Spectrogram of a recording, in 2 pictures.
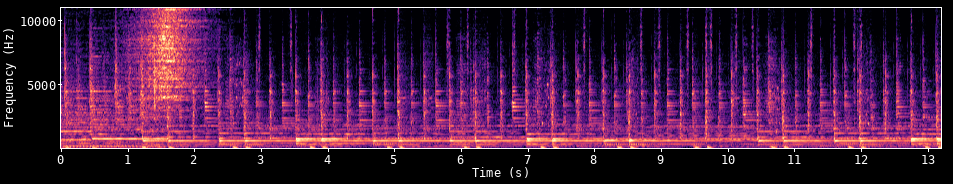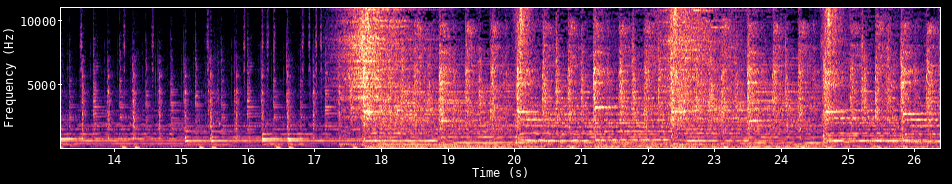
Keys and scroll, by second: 0.0 i, 5.0 ctrl+z, 5.5 Escape, 8.8 p, 9.9 e, 13.8 l, 16.0 ctrl+g, 20.9 m, 21.8 m, 25.3-26.1 typing.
